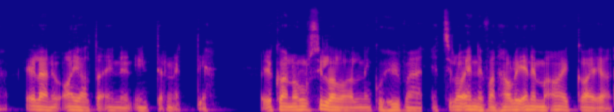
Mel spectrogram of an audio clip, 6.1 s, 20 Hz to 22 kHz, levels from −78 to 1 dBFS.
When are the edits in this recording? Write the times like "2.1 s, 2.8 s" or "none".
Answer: 2.6 s, 4.2 s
